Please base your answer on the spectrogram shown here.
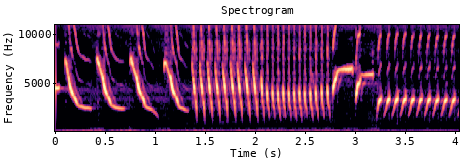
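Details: Canary song played to stimulate lazy birds to sing: several sweeping descending whistles, then a fast buzzy trill of rapid repeated notes, a short steady tone, and a quick series of clipped rising chirps, over a low hum.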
